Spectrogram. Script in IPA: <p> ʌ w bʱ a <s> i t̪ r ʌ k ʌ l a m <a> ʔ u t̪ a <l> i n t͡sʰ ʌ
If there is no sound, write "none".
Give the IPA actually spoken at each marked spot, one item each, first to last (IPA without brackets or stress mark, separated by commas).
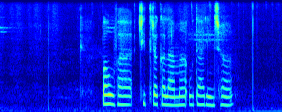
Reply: p, t͡s, a, ɾ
